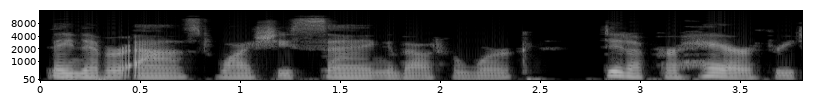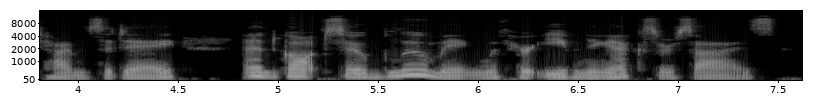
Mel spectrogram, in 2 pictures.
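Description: A woman's voice: deep voice, normal speed, dry recording. A woman reading scripted storybook narration as an audiobook narrator.

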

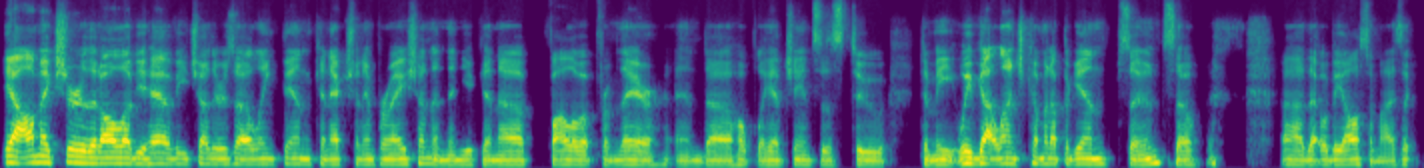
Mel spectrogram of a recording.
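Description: A man's voice: low-pitched, little pitch movement, moderate pace, a little mellow. A man hosting an online leadership session, friendly and upbeat as he thanks the guest. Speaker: host. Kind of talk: hosting a video call.

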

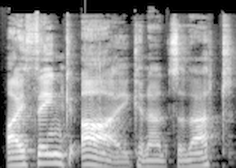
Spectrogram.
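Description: A man voicing a grave, commanding ancient spirit god in a story reading, with slow, portentous delivery. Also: medium pitch, animated, fairly bright tone. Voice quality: bellowing. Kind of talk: amateur fan-fiction story reading.

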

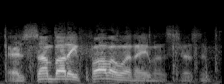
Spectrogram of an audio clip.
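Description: A weary, resolute American marshal of the Old West. The voice is very low and sharply forceful, with clipped, authoritative replies. It sounds like a 1950s radio western with faint background noise. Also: male voice, fast, lo-fi sound. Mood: watchful, serious.

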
